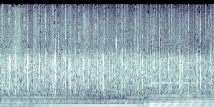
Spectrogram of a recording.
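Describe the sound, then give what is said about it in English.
A large audience at Rhema Bible Church claps steadily for first-time guests for several seconds, a dense, even wash of applause, with a low sustained tone droning underneath that shifts pitch near the end. “Let's give these folks a big hand clap tonight.”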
